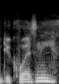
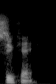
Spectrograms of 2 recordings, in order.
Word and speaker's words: Duquesne: Oh, you mean Duquesne? – Duquesne.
